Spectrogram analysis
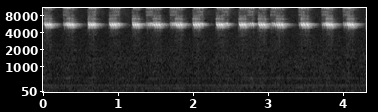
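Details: Cricket chirping in loud, high-pitched pulsed bursts, about fourteen evenly spaced chirps over four seconds, each a bright trill with a fainter higher overtone; quiet background.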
